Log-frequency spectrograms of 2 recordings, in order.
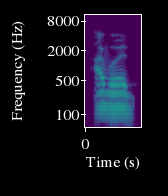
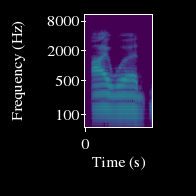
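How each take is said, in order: Both takes have the same delivery.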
